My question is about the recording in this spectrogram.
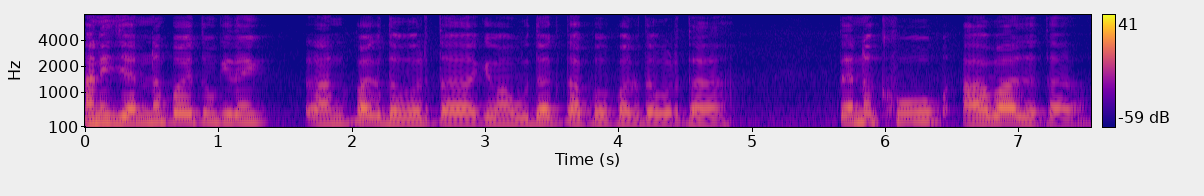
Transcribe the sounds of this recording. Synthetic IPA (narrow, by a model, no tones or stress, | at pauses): anid͡ʒənːəpət̪ũkid̪ãĩk | ɾanpakd̪əʋəɾt̪akĩʋãud̪əkt̪apəpakd̪əʋəɾt̪a | t̪enəkʰuːbaʋad̪ɦət̪a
